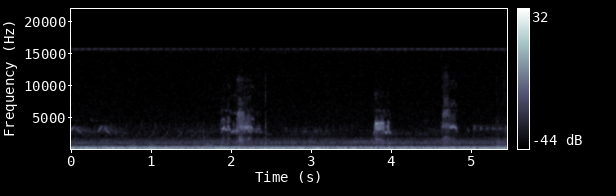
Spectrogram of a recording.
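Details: Nest-cam recording of Eastern screech owl owlets being fed at dawn, 7:04 am, 11 April 2016; three brief harsh rasping bursts stand out above a constant low droning background.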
